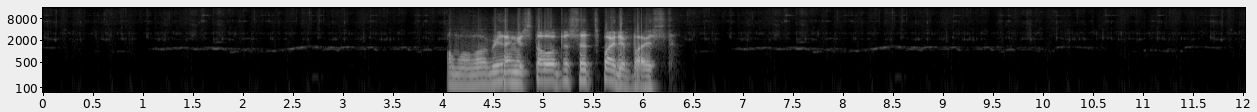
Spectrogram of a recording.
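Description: A fishing reel whirs softly as the line is wound in.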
